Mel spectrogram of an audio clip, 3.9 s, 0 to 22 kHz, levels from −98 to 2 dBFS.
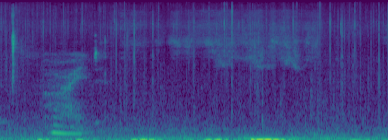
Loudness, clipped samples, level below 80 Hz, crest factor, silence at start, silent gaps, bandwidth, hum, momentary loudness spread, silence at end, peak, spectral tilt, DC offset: -47 LUFS; under 0.1%; -46 dBFS; 20 dB; 0 s; none; 19.5 kHz; none; 10 LU; 0 s; -14 dBFS; -3.5 dB/octave; 0.2%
